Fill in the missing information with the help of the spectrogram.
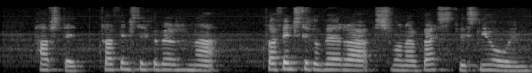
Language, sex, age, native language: Icelandic, female, 12, Icelandic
